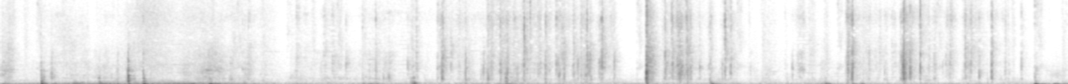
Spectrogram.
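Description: Plastic bottles and a plastic fish-feed packet handled on a tabletop: irregular taps, clicks and knocks, with some plastic crinkling.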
